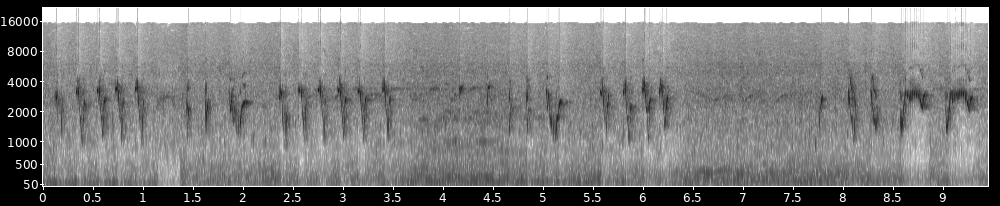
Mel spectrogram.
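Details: Bar-winged prinia song used as a lure to prompt a reluctant bird to sing: bursts of short, bright, sharply dropping chirps in quick series, pausing between phrases, with a low rumble of passing traffic beneath.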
